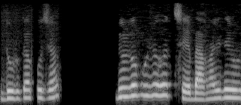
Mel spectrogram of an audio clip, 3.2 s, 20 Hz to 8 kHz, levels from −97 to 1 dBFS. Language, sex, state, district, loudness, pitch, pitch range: Bengali, female, West Bengal, Kolkata, -27 LUFS, 225 Hz, 210-275 Hz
